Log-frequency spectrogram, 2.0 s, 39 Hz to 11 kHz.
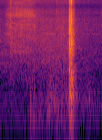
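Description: Door of a 2008 Ford Explorer Sport Trac shut once: a single short thud about one and a half seconds in.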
